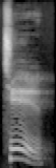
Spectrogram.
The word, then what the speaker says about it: too: To, avec un ou long.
